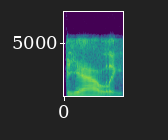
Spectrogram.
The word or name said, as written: bialy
